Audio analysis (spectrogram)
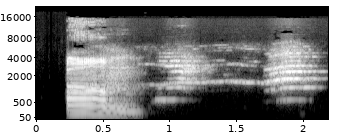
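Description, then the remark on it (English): A young girl, the speaker's youngest daughter, screams in the background: one loud, strained wail followed by two shorter, shrill high-pitched squeals, with no other talking. “Apologies, my youngest daughter is screaming for some reason in the background.”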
